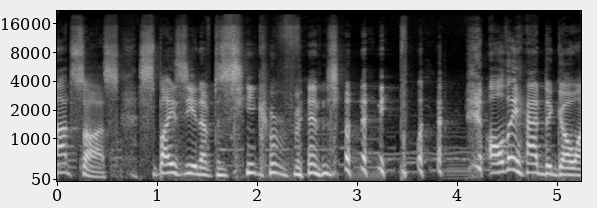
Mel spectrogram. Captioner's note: laughs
